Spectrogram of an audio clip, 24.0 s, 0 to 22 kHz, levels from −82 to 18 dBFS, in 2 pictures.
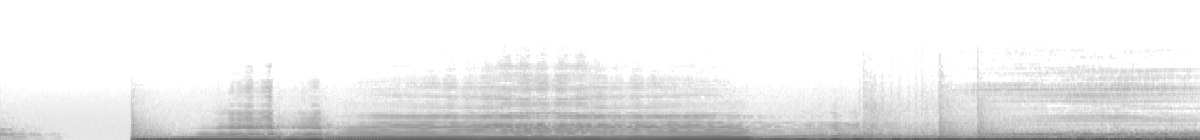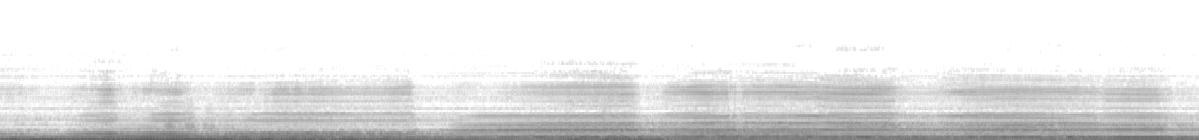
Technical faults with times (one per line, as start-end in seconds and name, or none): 0.00-10.47 DECT cordless phone buzz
